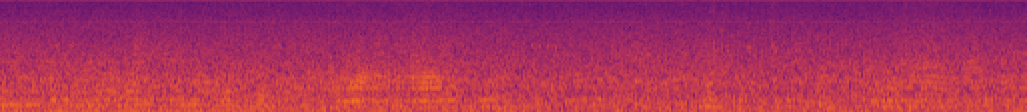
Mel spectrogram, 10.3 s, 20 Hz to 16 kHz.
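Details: Buckfast honeybees at a hive entrance, recorded 26 July 2013 at 14:30; a dense continuous buzz of many bees with faint wavering hums from individual fliers passing.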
